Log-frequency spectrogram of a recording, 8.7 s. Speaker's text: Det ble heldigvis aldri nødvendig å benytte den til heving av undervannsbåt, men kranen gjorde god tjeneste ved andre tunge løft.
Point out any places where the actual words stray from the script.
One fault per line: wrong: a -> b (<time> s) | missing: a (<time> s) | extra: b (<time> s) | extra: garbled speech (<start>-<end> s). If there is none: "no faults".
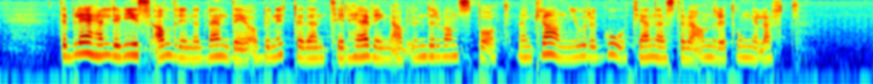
no faults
